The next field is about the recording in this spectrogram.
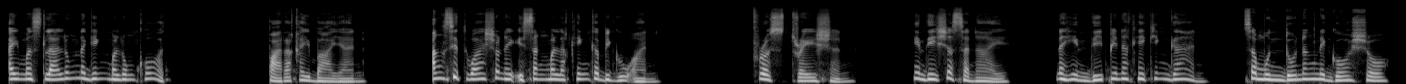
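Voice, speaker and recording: A woman's voice: lowish voice, darkish tone, no room sound, clean studio sound. A woman reading scripted dramatic narration of a romance story as the storyteller.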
